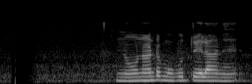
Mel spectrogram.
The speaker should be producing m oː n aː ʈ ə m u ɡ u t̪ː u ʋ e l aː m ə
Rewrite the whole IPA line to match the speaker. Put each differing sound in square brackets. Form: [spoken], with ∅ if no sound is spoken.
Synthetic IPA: [n] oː n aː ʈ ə m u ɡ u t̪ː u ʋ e l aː [n] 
